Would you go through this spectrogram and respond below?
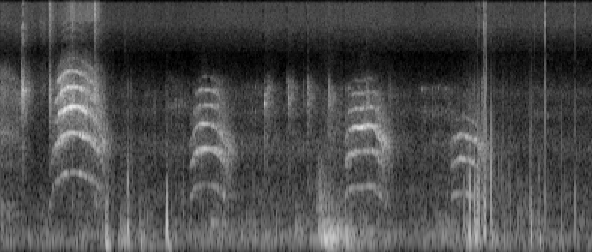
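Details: Nursing domestic cat feeding milk to kittens, breathing fast; four clear, high, curved mews spaced about a second apart, each rising then falling, with soft low rustling underneath.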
